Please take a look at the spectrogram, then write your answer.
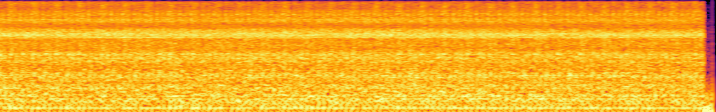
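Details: Daewoo Lanos petrol engine at idle after replacing four rockers (a fallen-out oil gallery plug had starved the hydraulic lifters): steady, even hum with no lifter tapping.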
